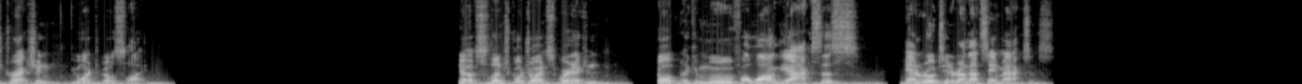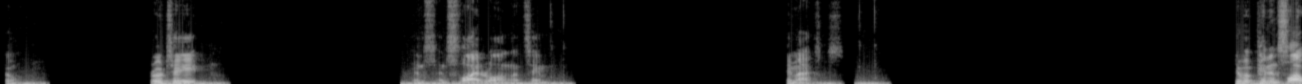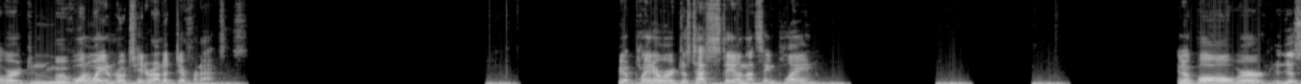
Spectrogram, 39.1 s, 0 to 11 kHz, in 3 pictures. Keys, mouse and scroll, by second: 0.5 click, 1.9 click, 2.9 click, 4.6 click, 12.3 click, 16.3 click, 18.4 click, 19.8 click, 21.5 click, 22.7 click, 23.9 click, 24.6 click, 25.5 click, 31.0 click, 32.0 click, 36.1 click, 36.7 click, 37.6 click.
